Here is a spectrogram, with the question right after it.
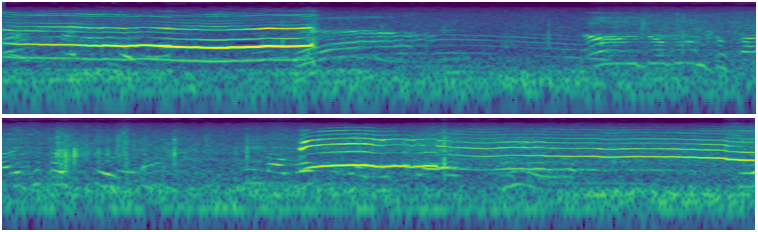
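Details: Two cats, a brown tabby and a tortoiseshell, quarrel at a wary distance: long drawn-out yowls with bending pitch, one rising and falling through a sustained wail, then a break and renewed wavering howls over a steady low background rumble.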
